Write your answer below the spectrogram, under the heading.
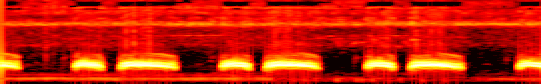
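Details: Trapping lure of a red turtle dove that prompts birds to call: regular low coos grouped as a brief note followed by a longer one, over a steady low background hum.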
